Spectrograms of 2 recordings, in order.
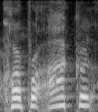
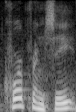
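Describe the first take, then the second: First: The word is said with five syllables. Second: The word is said with four syllables. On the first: The speaker calls it right. "give me the right way to say that" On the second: The speaker calls it wrong. "I said that wrong"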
